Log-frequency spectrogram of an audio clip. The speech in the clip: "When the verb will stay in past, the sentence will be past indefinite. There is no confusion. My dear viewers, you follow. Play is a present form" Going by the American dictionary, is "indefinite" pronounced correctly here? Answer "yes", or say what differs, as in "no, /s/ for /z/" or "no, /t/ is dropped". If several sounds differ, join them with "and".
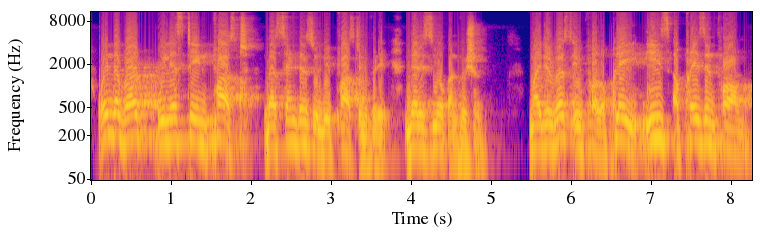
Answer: no, /p/ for /f/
